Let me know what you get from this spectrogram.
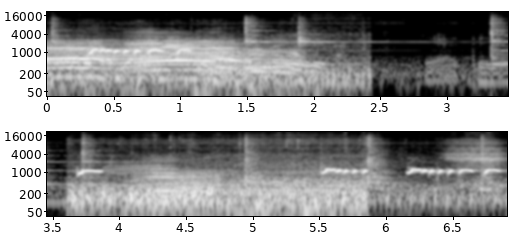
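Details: A tame cow walking through a green forest gives a long, wavering moo, with the clink of a bell between calls.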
